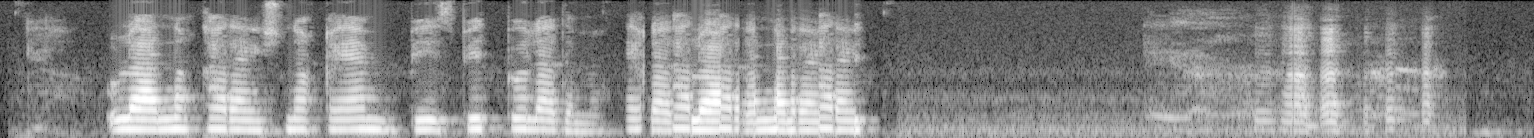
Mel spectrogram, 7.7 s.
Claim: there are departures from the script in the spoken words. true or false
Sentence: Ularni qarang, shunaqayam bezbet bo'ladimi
true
